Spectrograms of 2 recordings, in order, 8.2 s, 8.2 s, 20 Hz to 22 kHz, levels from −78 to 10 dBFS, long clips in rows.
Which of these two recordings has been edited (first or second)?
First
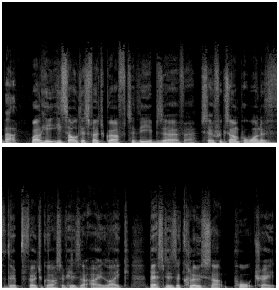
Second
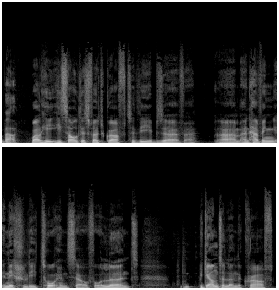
first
